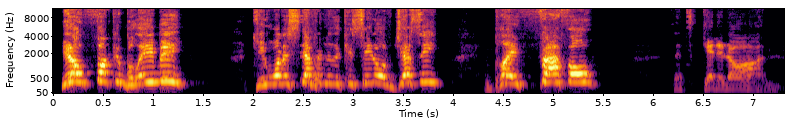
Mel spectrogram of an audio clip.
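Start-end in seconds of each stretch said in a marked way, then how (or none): 0.1-5.5 high and loud challenge; taunting shout. Real, not acted. Challenging the board to play with him, loud taunting. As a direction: dare them loudly.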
